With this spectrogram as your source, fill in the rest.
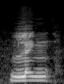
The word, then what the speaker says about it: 零: Right, so how do you pronounce the word 零? Ling. Again in tone 1, ling.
